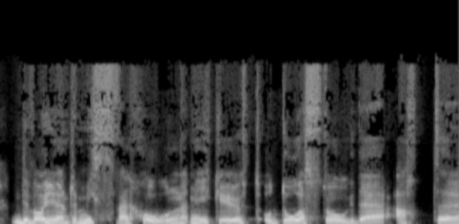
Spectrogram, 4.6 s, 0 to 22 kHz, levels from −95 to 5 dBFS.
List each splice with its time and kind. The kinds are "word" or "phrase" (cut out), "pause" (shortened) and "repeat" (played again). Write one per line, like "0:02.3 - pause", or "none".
0:01.9 - word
